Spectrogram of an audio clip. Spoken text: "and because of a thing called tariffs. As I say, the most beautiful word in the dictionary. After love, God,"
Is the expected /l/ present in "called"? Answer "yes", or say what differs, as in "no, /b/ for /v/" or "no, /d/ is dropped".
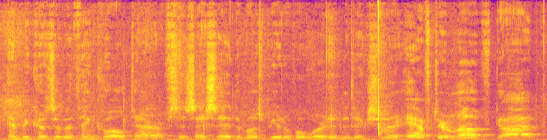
yes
